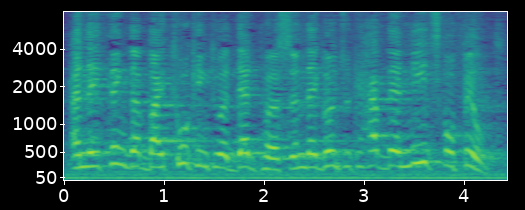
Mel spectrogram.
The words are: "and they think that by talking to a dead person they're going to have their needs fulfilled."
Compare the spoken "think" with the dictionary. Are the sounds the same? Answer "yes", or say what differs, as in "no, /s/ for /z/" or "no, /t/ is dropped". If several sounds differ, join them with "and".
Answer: yes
